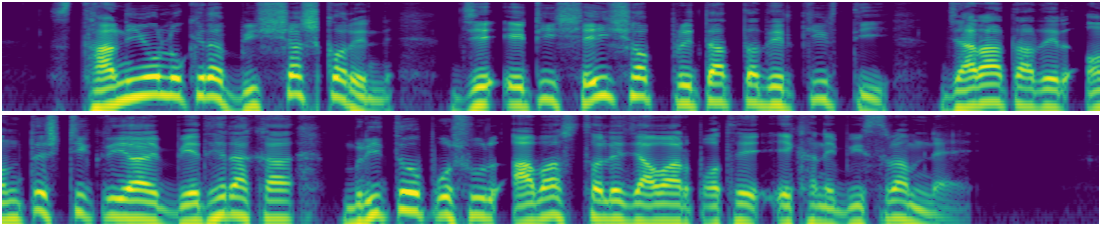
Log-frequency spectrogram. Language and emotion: Bengali, neutral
